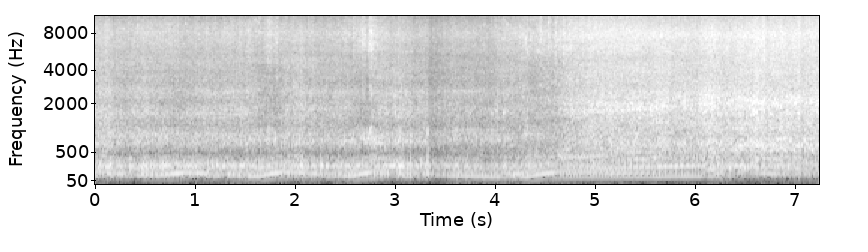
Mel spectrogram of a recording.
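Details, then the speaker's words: Jeep Cherokee 4.0L stroker engine with an OBX header: rapid steady tick, about four a second, from the back side of the engine, heard through a listening tube. The cheap supplied intake/exhaust gasket had blown apart, causing an exhaust manifold leak; a Felpro gasket fixed it. "that stroker motor sooner than we thought. Got a lovely tick coming from the back side of the motor."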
